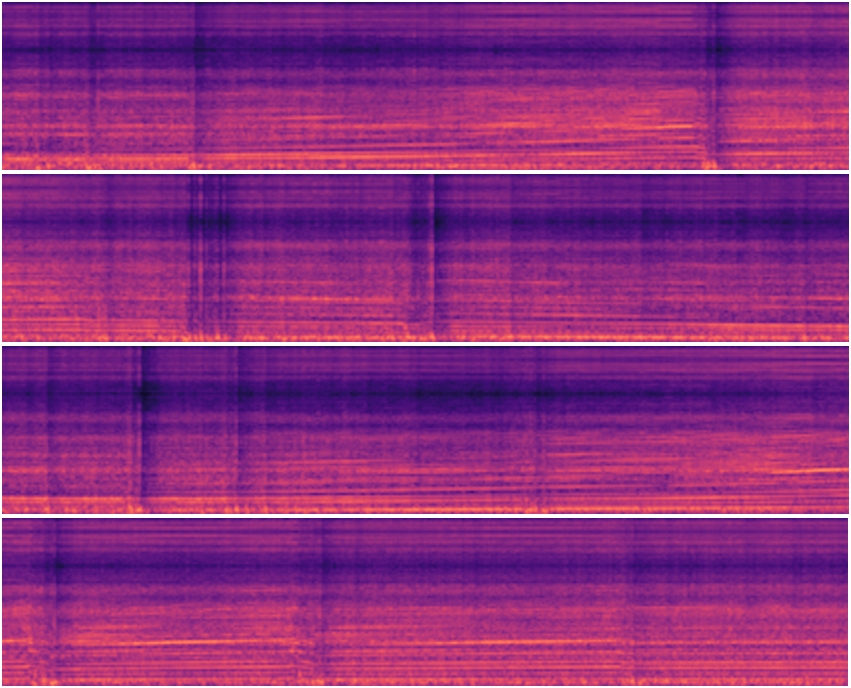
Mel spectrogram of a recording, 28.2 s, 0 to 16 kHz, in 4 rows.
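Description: Triumph Daytona 675's three-cylinder engine at high revs on a racetrack, heard from onboard: the pitch climbs steadily and drops suddenly at each of several upshifts, and sinks away twice as the bike slows for corners.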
